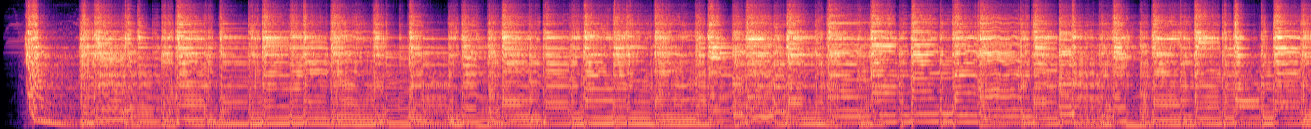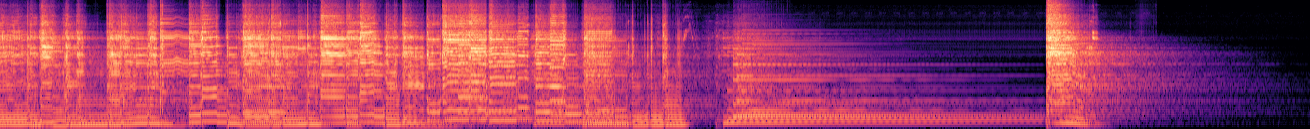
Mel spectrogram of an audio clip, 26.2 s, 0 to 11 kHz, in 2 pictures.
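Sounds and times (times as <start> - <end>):
Stratocaster electric guitar playing blues with 6L6: 0.2 - 24.8.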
